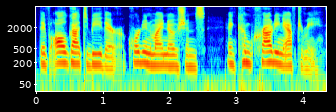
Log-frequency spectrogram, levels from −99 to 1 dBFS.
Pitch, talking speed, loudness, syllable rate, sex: 180 Hz, 205 wpm, -19 LUFS, 5.6 syllables/s, female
